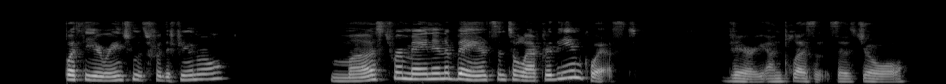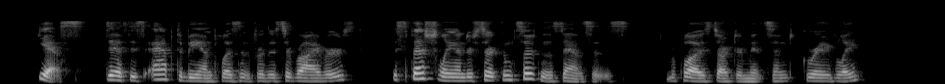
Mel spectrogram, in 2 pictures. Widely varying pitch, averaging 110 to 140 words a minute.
Yes: wide, 6.8 semitones; slow, 135 wpm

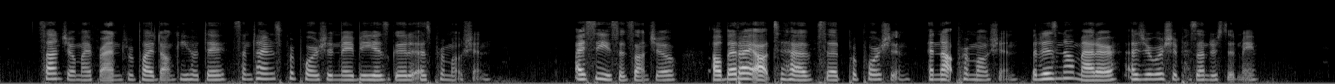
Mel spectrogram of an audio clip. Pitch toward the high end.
Yes: high, 220 Hz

